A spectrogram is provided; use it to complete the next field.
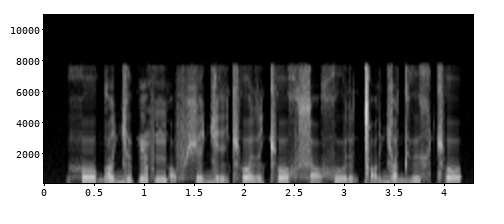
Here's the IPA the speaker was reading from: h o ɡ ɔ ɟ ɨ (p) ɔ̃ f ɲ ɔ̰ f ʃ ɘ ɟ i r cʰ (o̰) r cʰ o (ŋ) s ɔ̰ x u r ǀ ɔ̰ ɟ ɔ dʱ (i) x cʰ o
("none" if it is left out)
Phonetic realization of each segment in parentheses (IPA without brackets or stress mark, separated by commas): pʲ, o, x, ɨ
